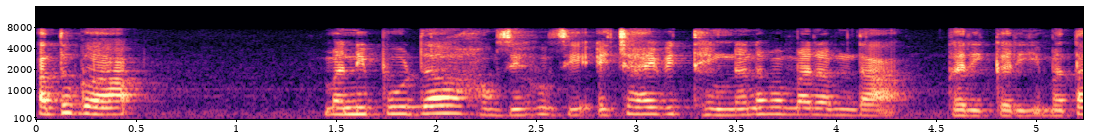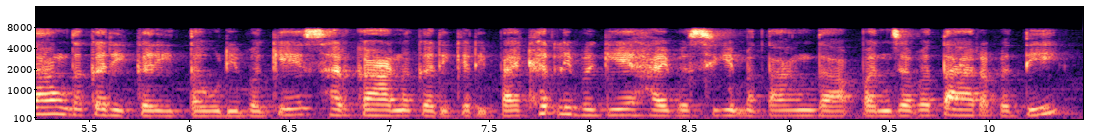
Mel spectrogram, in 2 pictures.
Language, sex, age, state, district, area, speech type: Manipuri, female, 60+, Manipur, Imphal East, urban, spontaneous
